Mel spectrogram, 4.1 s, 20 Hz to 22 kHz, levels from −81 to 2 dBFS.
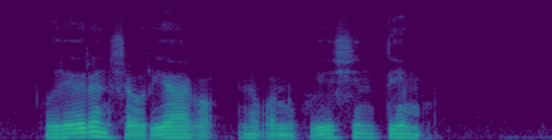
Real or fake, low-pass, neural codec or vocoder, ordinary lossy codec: fake; 19.8 kHz; autoencoder, 48 kHz, 128 numbers a frame, DAC-VAE, trained on Japanese speech; none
